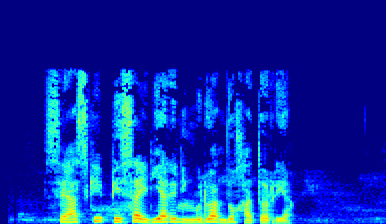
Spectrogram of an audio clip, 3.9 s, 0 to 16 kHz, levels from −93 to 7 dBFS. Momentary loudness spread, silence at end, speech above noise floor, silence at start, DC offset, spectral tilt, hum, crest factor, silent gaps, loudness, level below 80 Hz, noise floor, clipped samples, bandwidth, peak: 10 LU; 0.95 s; 42 dB; 0.45 s; under 0.1%; -5 dB/octave; none; 20 dB; none; -26 LUFS; -78 dBFS; -67 dBFS; under 0.1%; 11.5 kHz; -6 dBFS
